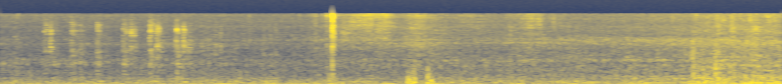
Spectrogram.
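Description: Wind rumbling on the microphone during a chairlift ride, with a few light clicks and a tick, and a louder gust near the end.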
